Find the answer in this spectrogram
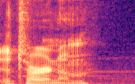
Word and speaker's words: Eternum: Oh, that's how it's pronounced. Eternum.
